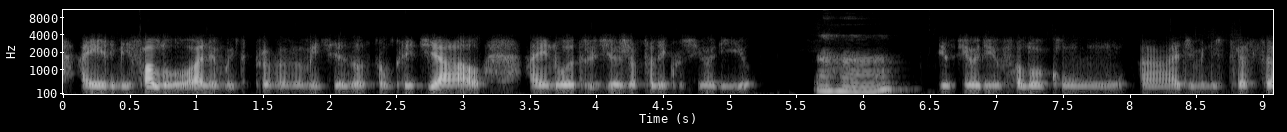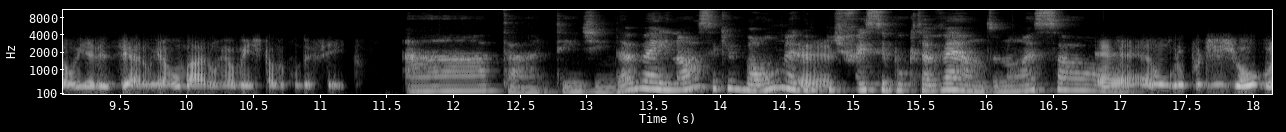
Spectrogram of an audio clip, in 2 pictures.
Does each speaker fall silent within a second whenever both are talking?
Yes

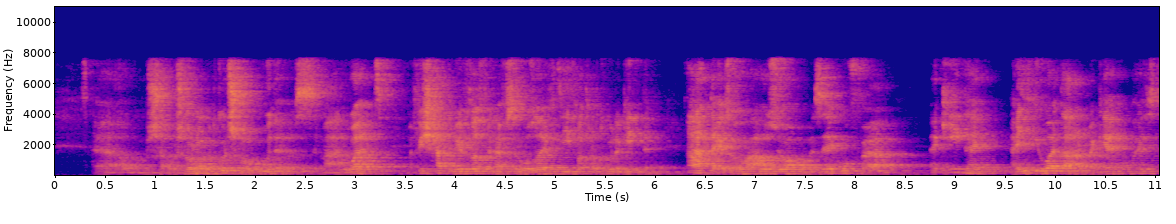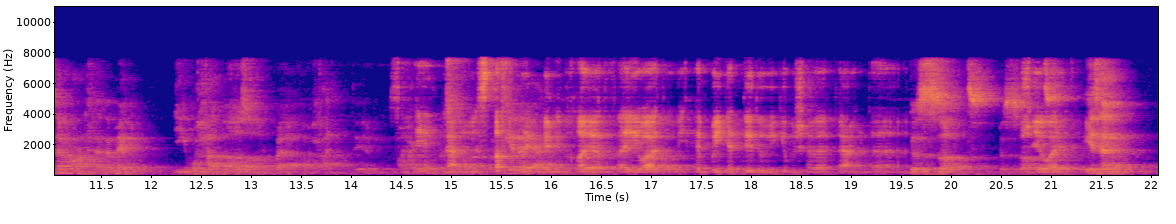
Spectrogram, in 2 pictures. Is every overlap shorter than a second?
No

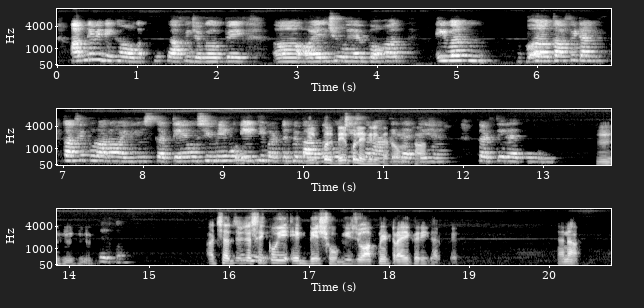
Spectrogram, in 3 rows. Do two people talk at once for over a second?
Yes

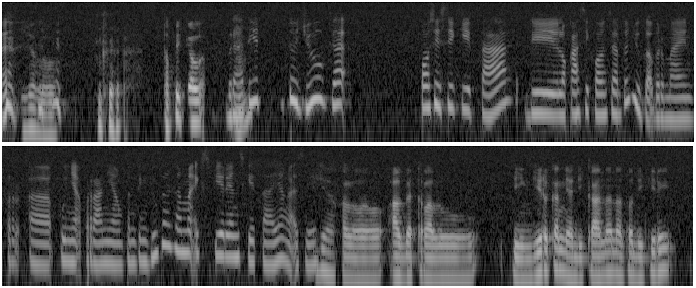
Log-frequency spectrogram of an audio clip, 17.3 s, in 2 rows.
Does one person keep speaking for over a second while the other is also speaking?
No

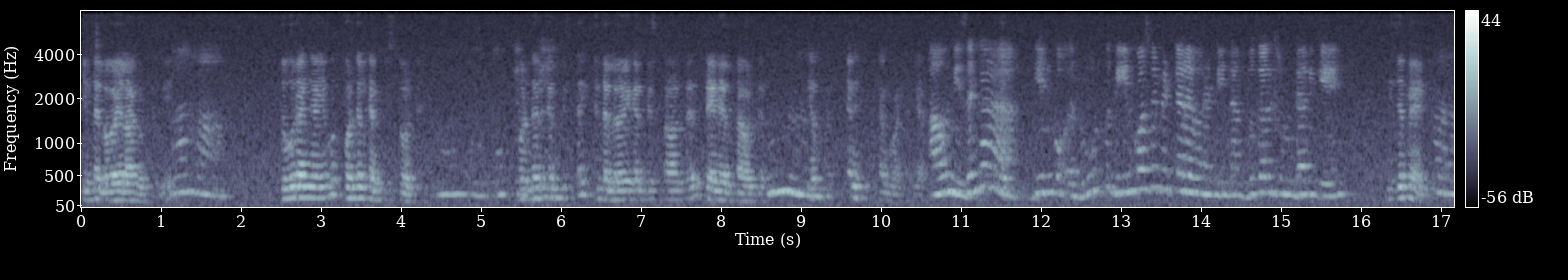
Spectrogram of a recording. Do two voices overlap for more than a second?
No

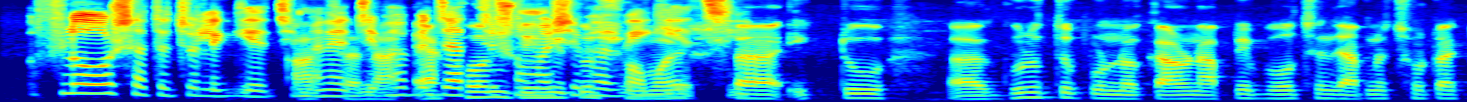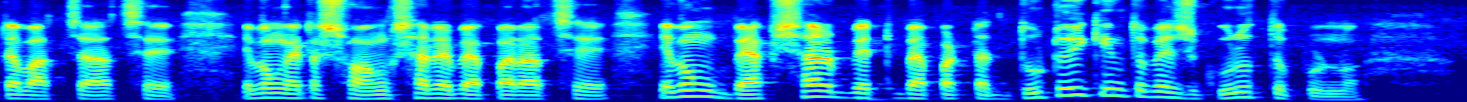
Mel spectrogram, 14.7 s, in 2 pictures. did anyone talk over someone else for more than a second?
Yes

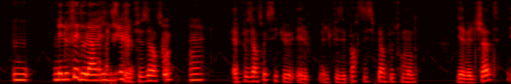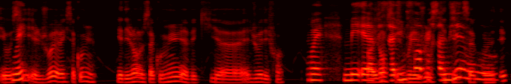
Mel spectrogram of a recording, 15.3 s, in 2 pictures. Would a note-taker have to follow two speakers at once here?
Yes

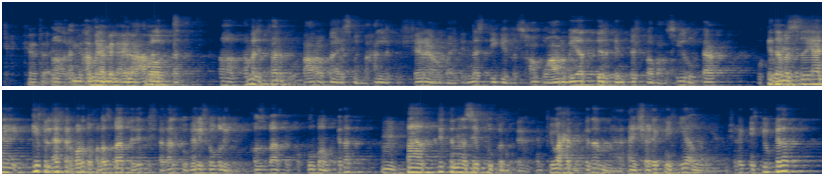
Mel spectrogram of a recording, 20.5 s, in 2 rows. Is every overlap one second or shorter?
No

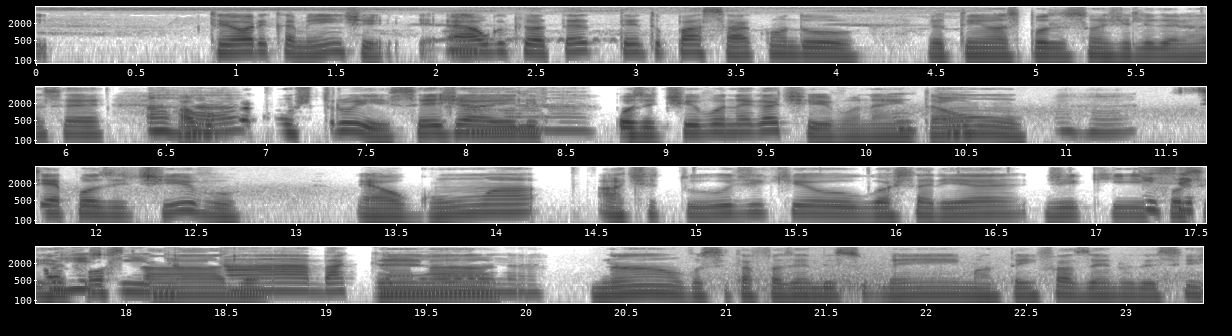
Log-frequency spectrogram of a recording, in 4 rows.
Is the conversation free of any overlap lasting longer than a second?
No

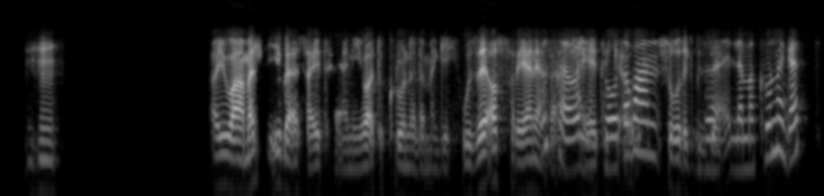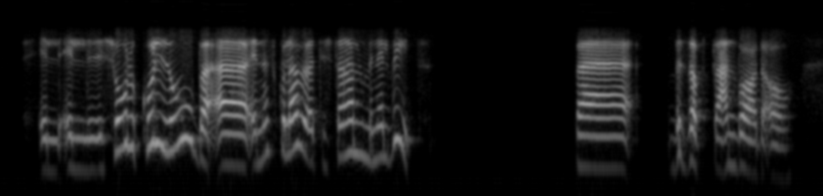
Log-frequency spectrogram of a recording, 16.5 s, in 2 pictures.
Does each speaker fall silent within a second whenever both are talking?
No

